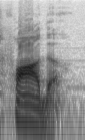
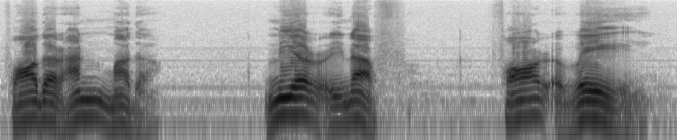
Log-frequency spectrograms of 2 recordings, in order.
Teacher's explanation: the word ending r is pronounced when it is followed by a word which begins with a vowel sound.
